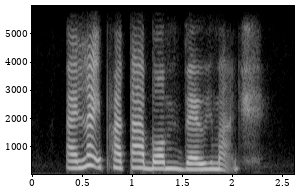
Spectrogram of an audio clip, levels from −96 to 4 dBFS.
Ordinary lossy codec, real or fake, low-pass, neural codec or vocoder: Opus, 16 kbps; fake; 5.4 kHz; autoencoder, 48 kHz, 32 numbers a frame, DAC-VAE, trained on Japanese speech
